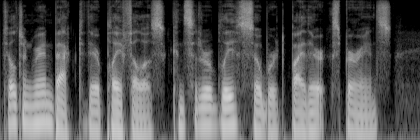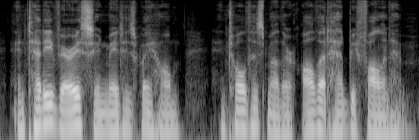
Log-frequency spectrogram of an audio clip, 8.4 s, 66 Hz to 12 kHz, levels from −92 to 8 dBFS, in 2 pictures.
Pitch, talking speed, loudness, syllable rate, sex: 90 Hz, 205 wpm, -20 LUFS, 6.2 syllables/s, male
